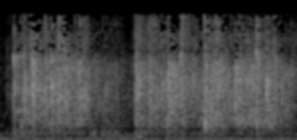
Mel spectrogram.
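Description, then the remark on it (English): A crowd applauds a singer after a worship song, with dense, noisy clapping that swells in bursts, briefly dipping before surging again, steady and moderately loud throughout with no talking. “You can clap him if you like.”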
